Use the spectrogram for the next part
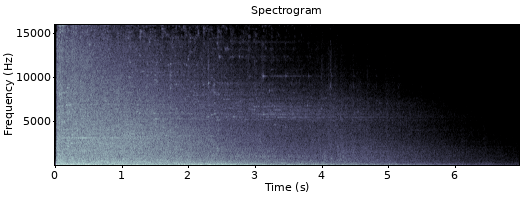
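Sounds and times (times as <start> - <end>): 
bomb fragments and glass scattering: 0.0 - 4.2
powerful bomb explosion: 0.0 - 6.0.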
